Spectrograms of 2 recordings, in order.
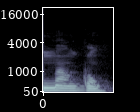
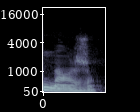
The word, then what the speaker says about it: mangeons: pour nous un e si on ne rajoute pas ce e ça ferait nous mangon donc il faut rajouter un e et de cette manière on le prononce nous mangeons vous mangez il mange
